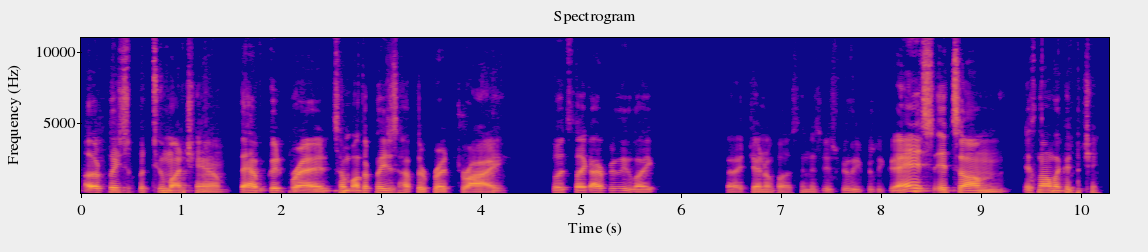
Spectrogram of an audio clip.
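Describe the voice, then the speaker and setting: A man's voice: mid-range voice, moderate pace. A young man chatting casually as a podcast co-host, often repeating himself and talking over others. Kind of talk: casual chat among friends.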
